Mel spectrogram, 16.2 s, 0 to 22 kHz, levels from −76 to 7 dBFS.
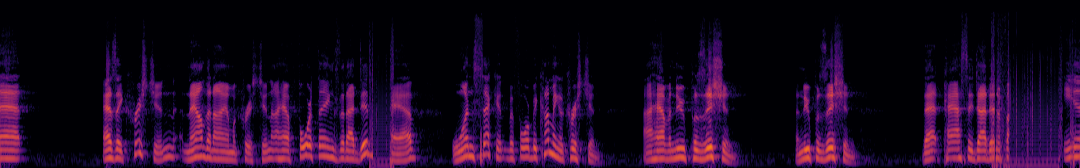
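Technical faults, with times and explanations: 5.54–5.90 s and 14.87–16.14 s, intermittent contact. Speech cuts out after "four things that I" for 256 ms, then later for 737 ms. A loose cable or plug briefly breaks the signal path. Crackle marks each edge, and faint hiss fills the gap.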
